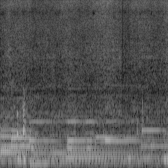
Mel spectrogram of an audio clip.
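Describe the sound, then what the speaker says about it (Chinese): Mushrooms stir-fried in a wok over high heat, with a loud, steady sizzle and hiss from the hot oil and a few brief scrapes as the pieces are tossed, plus a faint hum in the background. "继续快速的翻炒，把香菇炒熟炒香，"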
